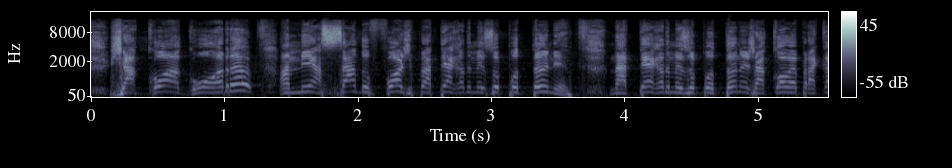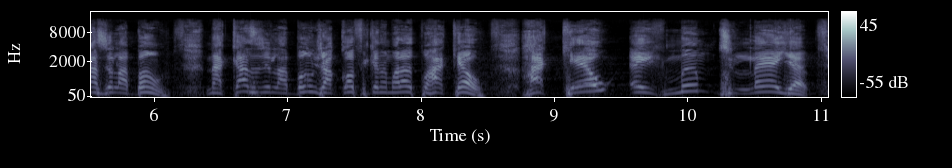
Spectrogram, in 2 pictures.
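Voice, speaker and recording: A man speaks at a moderate pace in an extremely high pitch, his raised, projected voice bright and sharp with an animated tone, recorded dry and close with no echo. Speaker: pastor. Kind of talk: sermon.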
